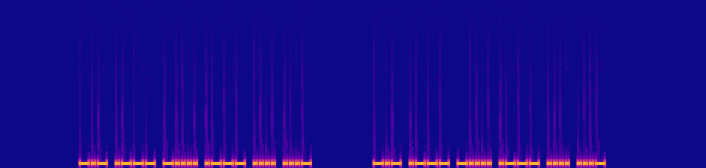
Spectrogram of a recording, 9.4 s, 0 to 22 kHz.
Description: Morse code, heard as a keyed tone, about 31 wpm, 700 Hz. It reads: KJ6JHV KJ6JHV
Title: USA Call Signs - 6 Characters - Repeated 2x - 30wpm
